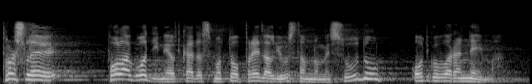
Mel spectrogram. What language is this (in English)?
Croatian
